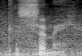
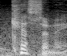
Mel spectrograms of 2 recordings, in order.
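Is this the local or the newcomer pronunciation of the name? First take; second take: local; newcomer. First: It is pronounced the way locals say it. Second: It is pronounced the way newcomers say it. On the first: The speaker is from the area. The speaker calls it right. "the locals call it" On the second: The speaker is not from the area. The speaker calls it wrong. "someone just recently moved here or they're a tourist and they say"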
